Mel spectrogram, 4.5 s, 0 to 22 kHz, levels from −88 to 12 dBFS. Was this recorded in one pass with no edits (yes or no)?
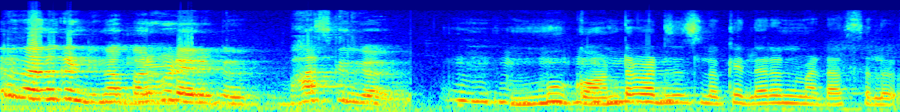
no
